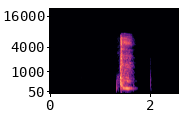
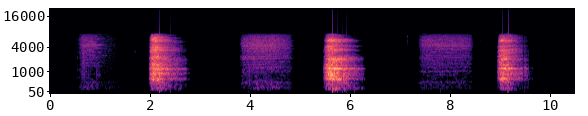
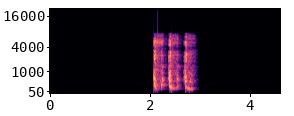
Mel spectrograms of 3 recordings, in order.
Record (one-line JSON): {"cough_length": "2.6 s", "cough_amplitude": 26866, "cough_signal_mean_std_ratio": 0.2, "exhalation_length": "10.5 s", "exhalation_amplitude": 25093, "exhalation_signal_mean_std_ratio": 0.31, "three_cough_length": "4.6 s", "three_cough_amplitude": 31030, "three_cough_signal_mean_std_ratio": 0.24, "survey_phase": "beta (2021-08-13 to 2022-03-07)", "age": "18-44", "gender": "Male", "wearing_mask": "No", "symptom_none": true, "smoker_status": "Never smoked", "respiratory_condition_asthma": false, "respiratory_condition_other": false, "recruitment_source": "REACT", "submission_delay": "1 day", "covid_test_result": "Negative", "covid_test_method": "RT-qPCR", "influenza_a_test_result": "Negative", "influenza_b_test_result": "Negative"}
